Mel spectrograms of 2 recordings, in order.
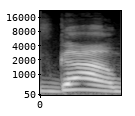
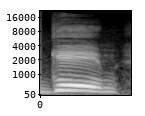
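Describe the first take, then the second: First: The vowel is not the long 'ay' sound. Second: The vowel is the long 'ay' sound. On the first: The speaker calls it wrong. "we don't pronounce it as game" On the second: The speaker calls it right. "We pronounce it as what? As game. And so the letter hey here carries the sound"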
